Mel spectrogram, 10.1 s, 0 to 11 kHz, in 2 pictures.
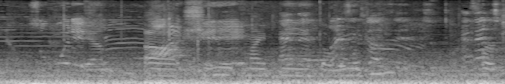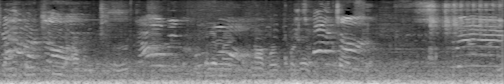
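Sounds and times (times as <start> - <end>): young children's high-pitched voices: 0.0 - 10.0.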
